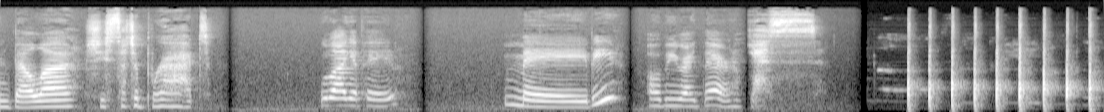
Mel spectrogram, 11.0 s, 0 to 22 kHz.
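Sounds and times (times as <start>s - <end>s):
rapid knocking on door: 9.1s - 11.0s.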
